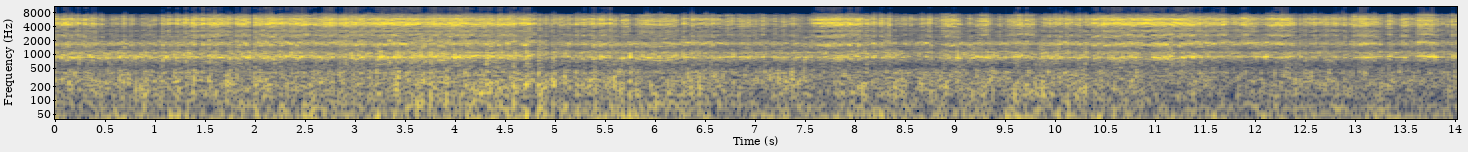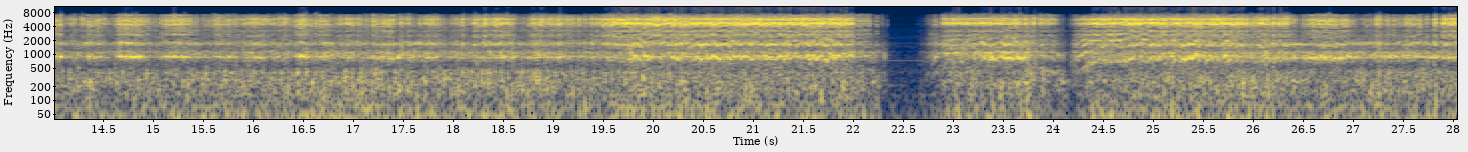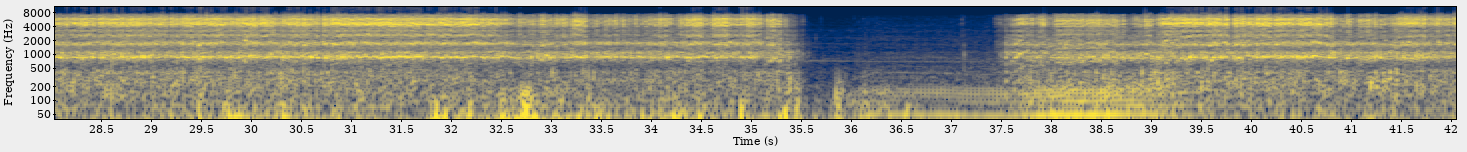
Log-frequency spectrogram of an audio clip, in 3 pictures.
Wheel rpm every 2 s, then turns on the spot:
220, 230, 230, 220, 220, 220, 230, 230, 230, 230, 190, 100, 150, 210, 230, 230, 230, 160, 20, 200, 230.
none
